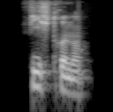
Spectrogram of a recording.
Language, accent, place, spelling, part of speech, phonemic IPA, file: French, France, Lyon, fichtrement, adverb, /fiʃ.tʁə.mɑ̃/, LL-Q150 (fra)-fichtrement.wav
- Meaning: very, terribly, awfully, darned, damn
